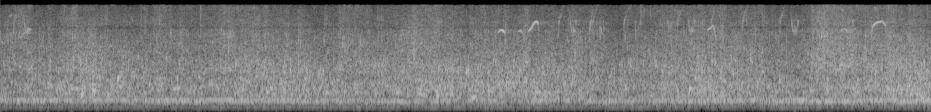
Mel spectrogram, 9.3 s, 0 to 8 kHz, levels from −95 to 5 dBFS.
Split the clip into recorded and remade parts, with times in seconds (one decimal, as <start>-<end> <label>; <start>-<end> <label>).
0.0-9.3 recorded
